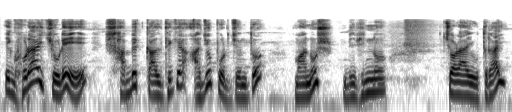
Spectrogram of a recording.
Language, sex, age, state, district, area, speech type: Bengali, male, 60+, West Bengal, Paschim Medinipur, rural, spontaneous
